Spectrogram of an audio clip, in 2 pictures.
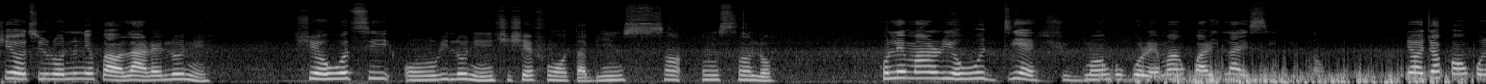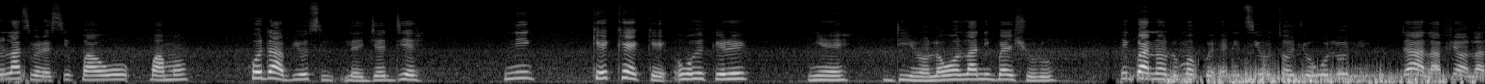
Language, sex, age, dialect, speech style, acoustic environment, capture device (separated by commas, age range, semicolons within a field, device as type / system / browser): Yoruba, female, 25-34, Nigeria - Lagos Yoruba, relaxed, nature, mobile / Linux / Chrome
